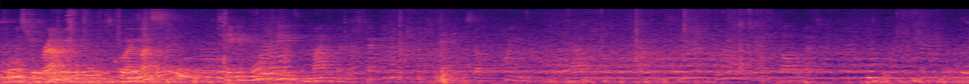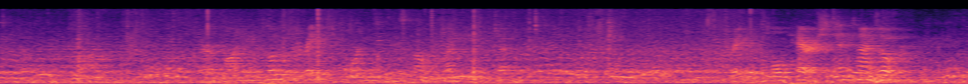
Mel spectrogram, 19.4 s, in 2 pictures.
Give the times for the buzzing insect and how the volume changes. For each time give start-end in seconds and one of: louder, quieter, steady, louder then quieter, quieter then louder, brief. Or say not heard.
0.0-19.3 steady.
